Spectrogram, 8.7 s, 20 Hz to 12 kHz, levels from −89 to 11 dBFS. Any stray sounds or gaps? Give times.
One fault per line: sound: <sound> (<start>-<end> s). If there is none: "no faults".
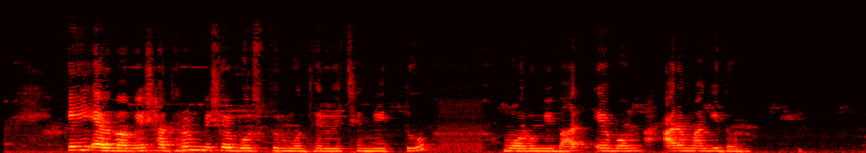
no faults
